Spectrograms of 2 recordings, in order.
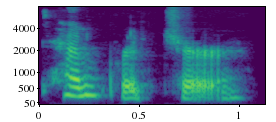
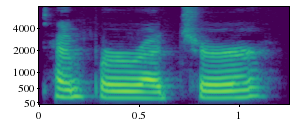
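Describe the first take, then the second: First: One unstressed syllable is dropped. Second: Every syllable is fully pronounced. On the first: The speaker calls it right. "We say" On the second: The speaker calls it wrong. "We don't say"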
